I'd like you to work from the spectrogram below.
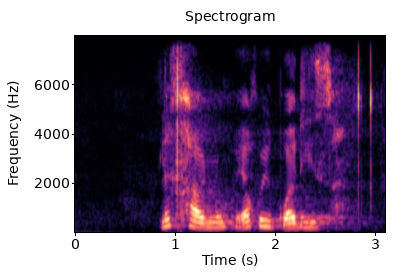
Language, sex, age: Tswana, female, 20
